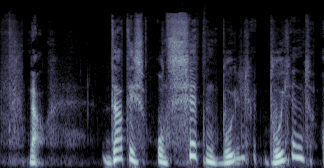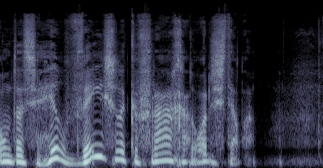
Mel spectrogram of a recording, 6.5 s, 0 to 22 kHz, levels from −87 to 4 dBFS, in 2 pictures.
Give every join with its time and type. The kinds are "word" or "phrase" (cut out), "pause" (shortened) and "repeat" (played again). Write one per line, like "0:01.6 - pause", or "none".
0:05.1 - word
